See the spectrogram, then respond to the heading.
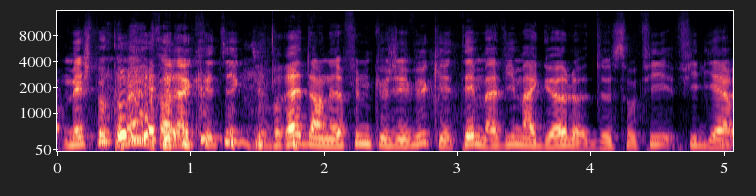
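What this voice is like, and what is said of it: Noticeable unusual accent. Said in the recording (French): “un mec avec un accent chelou”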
